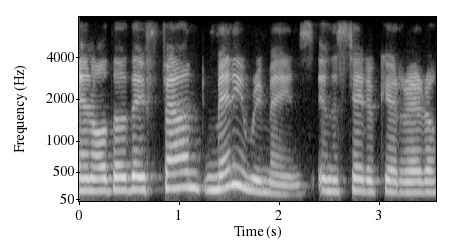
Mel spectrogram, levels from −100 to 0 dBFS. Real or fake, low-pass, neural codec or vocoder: real; 7.2 kHz; none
